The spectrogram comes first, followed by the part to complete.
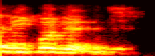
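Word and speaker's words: pnictogens: नाइट्रोजन की family को हम कहते हैं निकोजेंस। पी साइलेंट है।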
